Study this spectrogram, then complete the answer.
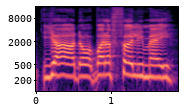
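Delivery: high, quick parrot voice; chatty parrot. Acted. Parrot introducing herself to Smirke, high bird voice. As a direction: rattle it off like a talkative bird. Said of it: "sa Polly".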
